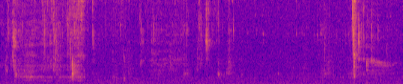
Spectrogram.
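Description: A young woman sips a drink.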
